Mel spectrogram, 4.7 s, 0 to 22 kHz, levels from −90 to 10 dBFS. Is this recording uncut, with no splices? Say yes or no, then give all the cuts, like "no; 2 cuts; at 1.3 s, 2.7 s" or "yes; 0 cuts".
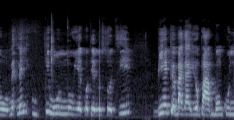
yes; 0 cuts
